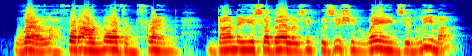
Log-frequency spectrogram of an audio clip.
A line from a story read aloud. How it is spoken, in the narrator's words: laughed Don Sebastian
